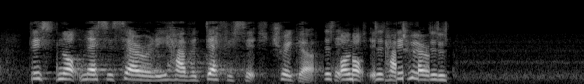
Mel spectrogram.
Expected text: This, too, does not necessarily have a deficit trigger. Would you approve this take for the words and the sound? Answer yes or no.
no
